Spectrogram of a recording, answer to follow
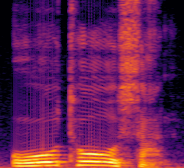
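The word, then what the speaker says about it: お父さん: So O to u sa m.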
